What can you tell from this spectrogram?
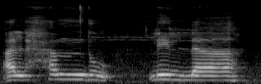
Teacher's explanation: کیسے ہم آیتوں کے ذریعے پڑھیں گے۔ الحمد، یہ جو ہا نکل رہا ہے یہ ہا کا مخرج ہے، درمیانی حلق سے نکلتا ہے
